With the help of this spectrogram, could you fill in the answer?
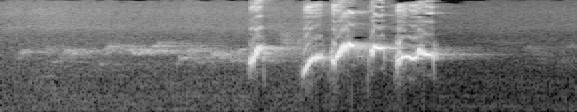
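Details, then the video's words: Red-whiskered bulbul singing a competitive morning song for training other birds, a thin buzzy note running into five rapid, bright, warbling upswept notes lasting under a second. "Luyện chào mào hót sáng hay Dùng để thúc bổi căng hót, ép giọng rất hay, chào mào hót đấu"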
